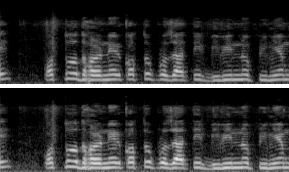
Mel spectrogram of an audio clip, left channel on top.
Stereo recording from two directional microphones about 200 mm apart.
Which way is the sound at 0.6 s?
50° right (ahead or behind).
